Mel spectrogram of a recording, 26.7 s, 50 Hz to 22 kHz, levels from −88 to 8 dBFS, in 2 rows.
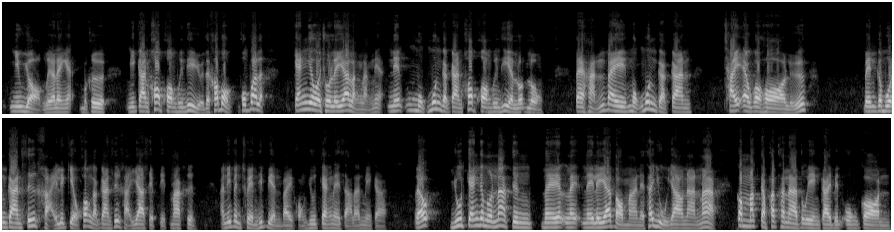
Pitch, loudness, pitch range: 160 Hz, -22 LUFS, 140-195 Hz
